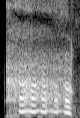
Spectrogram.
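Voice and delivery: short high-pitched imitation scream; mock scream. Friend hears the dreaded name, imitated high scream. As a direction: let out a high, playful shriek.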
